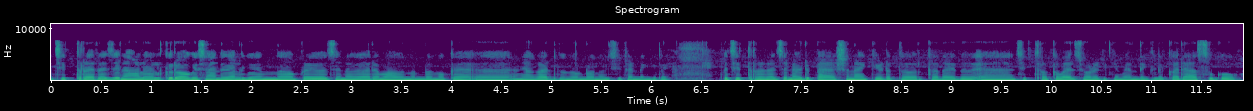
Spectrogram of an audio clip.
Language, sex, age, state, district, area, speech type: Malayalam, female, 18-30, Kerala, Wayanad, rural, spontaneous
